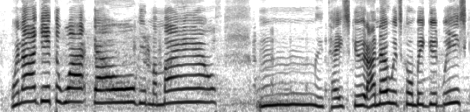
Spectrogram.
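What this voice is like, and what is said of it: Impression of another person's voice. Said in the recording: “I'm going to impersonate Bob.”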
